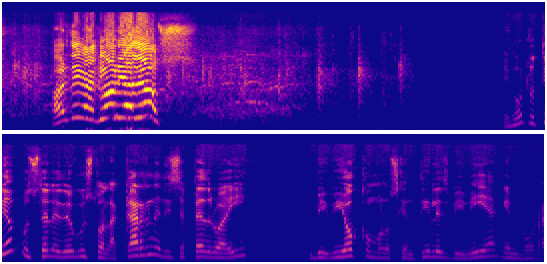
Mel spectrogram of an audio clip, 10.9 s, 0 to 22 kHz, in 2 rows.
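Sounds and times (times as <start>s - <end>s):
audience applauding: 0.0s - 4.2s
speech: 0.5s - 1.9s, 5.0s - 10.8s.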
